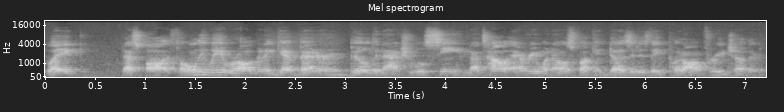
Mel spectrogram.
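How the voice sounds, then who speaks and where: A man's voice: mid-range voice, fairly quick, fairly bright tone, distant mic. Casting: young man in his twenties from Montreal, earnest and profane, loose rambling talk, recorded off-mic in a roomy space with faint hiss. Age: 20s. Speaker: rapper guest. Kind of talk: casual monologue interview.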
